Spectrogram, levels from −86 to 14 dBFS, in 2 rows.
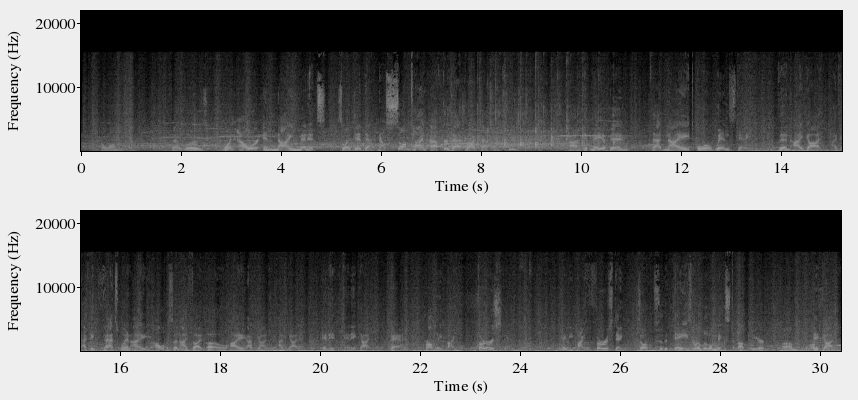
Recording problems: crowd noise; loud; throughout; 3 dB below the speech

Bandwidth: 15.5 kHz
